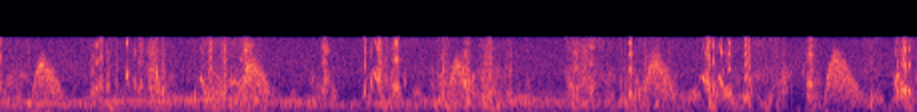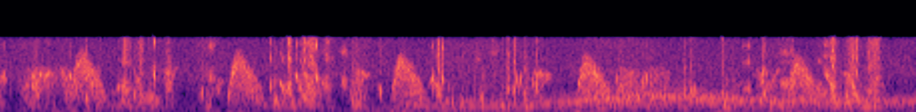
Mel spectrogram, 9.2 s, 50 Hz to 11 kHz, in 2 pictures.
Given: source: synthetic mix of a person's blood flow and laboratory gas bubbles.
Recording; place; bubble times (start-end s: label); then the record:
Doppler ultrasound of blood flow; subclavian vein
0.00-0.20 s: bubbles
0.41-1.36 s: bubbles
1.54-1.71 s: bubbles
1.80-2.69 s: bubbles
2.81-3.42 s: bubbles
3.48-3.96 s: bubbles
4.01-4.16 s: bubbles
4.32-4.40 s: bubbles
4.45-4.63 s: bubbles
4.67-5.09 s: bubbles
5.12-5.48 s: bubbles
5.56-5.71 s: bubbles
5.90-6.53 s: bubbles
6.71-7.35 s: bubbles
7.46-7.94 s: bubbles
7.97-8.12 s: bubbles
8.19-8.59 s: bubbles
8.65-9.02 s: bubbles
From the record:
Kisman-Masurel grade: 343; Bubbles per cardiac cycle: rolling drumbeat, 9 or more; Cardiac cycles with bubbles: 100%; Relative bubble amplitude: loud (0.450 to 0.775); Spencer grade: 3 (all of the cardiac periods contain showers or single bubble signals, but not dominating or overriding the cardiac motion signals); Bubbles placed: anywhere in the cardiac cycle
